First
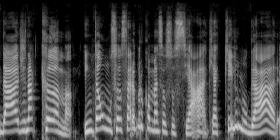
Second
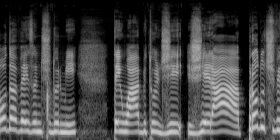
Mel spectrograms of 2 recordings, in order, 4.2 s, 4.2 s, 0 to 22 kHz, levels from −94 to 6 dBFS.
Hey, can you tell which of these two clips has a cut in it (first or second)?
first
